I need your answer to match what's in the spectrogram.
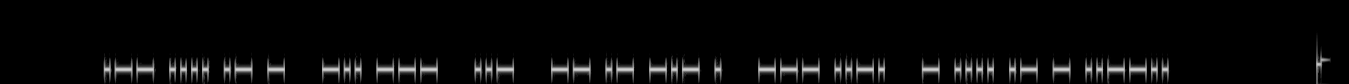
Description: Morse code, heard as a keyed tone, about 22 wpm, 700 Hz. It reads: WHAT DO U MAKE OF THAT?
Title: Sentences from Top 100 Words and Abbreviations 22wpm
